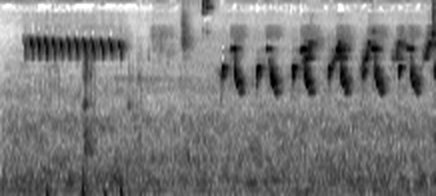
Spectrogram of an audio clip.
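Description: Bird chirping: a fast, high trill lasting about a second, then, in the second half, a quick run of short chirps that each fall in pitch.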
